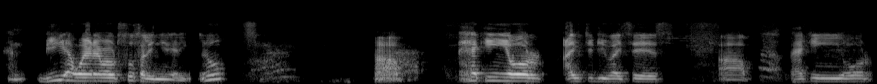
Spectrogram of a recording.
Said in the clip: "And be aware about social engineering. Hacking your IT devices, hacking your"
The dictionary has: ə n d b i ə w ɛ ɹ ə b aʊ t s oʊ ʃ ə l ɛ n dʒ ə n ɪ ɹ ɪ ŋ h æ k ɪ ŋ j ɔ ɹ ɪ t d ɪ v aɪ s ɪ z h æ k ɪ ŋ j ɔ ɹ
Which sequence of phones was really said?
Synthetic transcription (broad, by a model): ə n d b i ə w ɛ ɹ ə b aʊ t s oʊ s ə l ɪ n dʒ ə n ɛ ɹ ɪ ŋ h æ k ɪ ŋ j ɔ ɹ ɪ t d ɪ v aɪ s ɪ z h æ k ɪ ŋ j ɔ ɹ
